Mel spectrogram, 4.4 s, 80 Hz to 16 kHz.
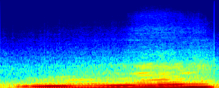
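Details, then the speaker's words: BMW F80 M3 with prototype equal-length midpipe, warmed up, driving with windows up and downshifted: deep droning buzz/resonance around 2000 rpm, low tones climbing with revs; exhaust drone. "right there you hear the buzz that we've been talking about in this whole video so back to the drawing board"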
